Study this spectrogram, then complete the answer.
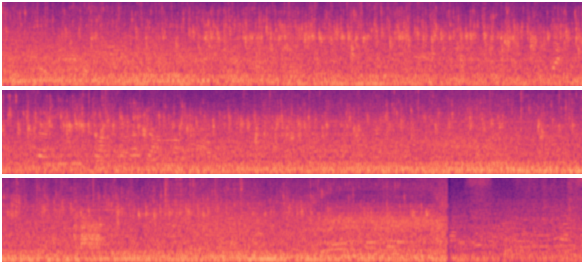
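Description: Oil sizzles steadily as food deep-fries.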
